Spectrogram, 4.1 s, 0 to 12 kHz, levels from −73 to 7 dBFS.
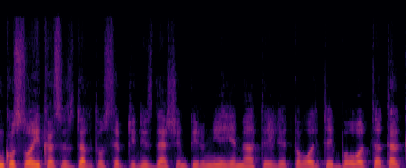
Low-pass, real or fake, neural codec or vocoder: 10.8 kHz; fake; codec, 16 kHz in and 24 kHz out, 0.6 kbps, FocalCodec, streaming, 4096 codes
